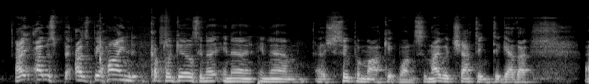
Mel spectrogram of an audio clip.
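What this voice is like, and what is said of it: Brummie Birmingham accent. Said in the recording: “a more northern accent ... my accent is not classic Black Country ... it's pretty Brummy”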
